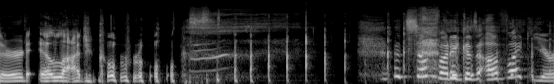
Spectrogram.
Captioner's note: laughing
